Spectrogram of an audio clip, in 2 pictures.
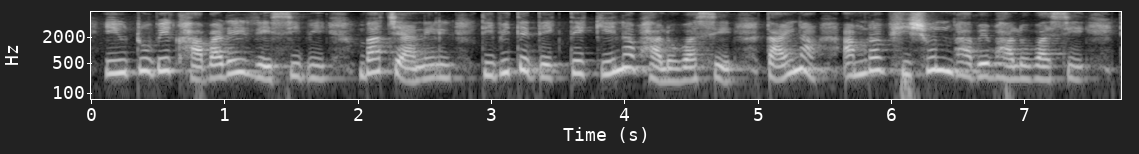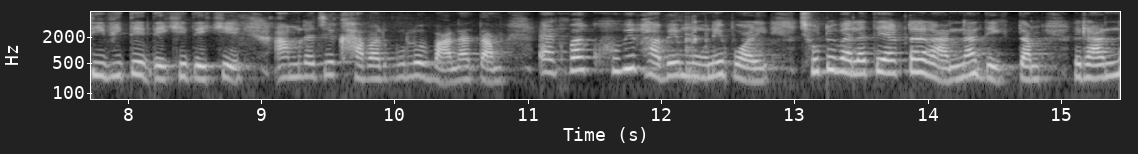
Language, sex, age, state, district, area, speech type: Bengali, female, 45-60, West Bengal, Nadia, rural, spontaneous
